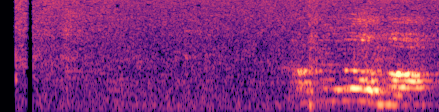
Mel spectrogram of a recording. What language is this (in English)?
Swahili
